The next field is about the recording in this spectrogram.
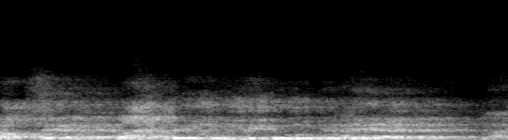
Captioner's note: audience speaking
